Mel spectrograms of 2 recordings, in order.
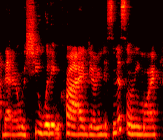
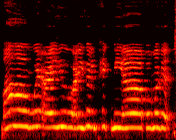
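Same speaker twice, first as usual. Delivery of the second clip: higher mock panicked little girl; higher retold frantic kid; imitating frantic child; 9 semitones higher than usual. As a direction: play a second grader panicking on the phone. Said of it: "calling her mom on the cell phone frantically".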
